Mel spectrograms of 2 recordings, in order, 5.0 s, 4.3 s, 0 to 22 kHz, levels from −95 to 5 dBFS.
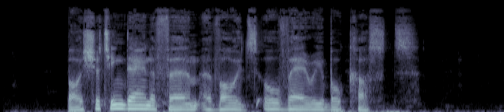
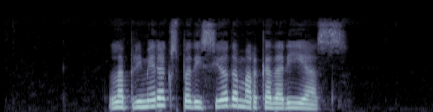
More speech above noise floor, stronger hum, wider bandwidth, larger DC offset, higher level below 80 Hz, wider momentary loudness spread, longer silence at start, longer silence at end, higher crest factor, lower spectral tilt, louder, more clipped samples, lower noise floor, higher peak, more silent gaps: second, 41 dB vs 56 dB; neither; first, 16 kHz vs 10.5 kHz; neither; first, -52 dBFS vs -64 dBFS; first, 14 LU vs 10 LU; second, 0.65 s vs 1.1 s; about the same, 0.9 s vs 0.95 s; about the same, 16 dB vs 18 dB; second, -5 dB/octave vs -6.5 dB/octave; second, -29 LUFS vs -24 LUFS; neither; second, -69 dBFS vs -79 dBFS; second, -14 dBFS vs -8 dBFS; neither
